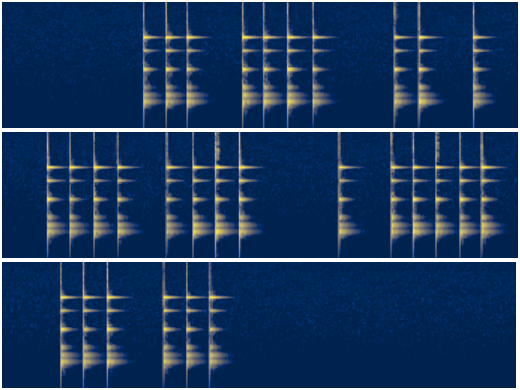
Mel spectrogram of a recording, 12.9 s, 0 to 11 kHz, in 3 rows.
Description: Tap code, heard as taps on a metal pipe, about 5 knocks a second. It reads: OFTEN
